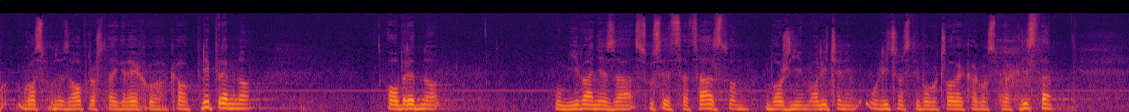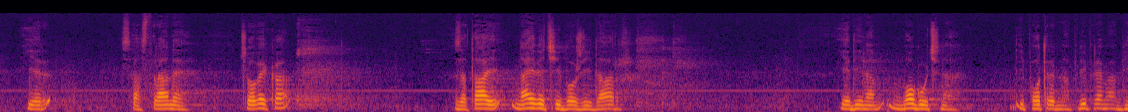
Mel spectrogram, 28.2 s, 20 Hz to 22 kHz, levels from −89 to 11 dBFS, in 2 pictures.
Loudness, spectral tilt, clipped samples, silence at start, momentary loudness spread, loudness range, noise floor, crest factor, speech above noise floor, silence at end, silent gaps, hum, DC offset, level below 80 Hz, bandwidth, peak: -19 LUFS; -6.5 dB/octave; under 0.1%; 0 s; 24 LU; 5 LU; -45 dBFS; 20 dB; 26 dB; 0 s; none; none; under 0.1%; -54 dBFS; 13.5 kHz; -2 dBFS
